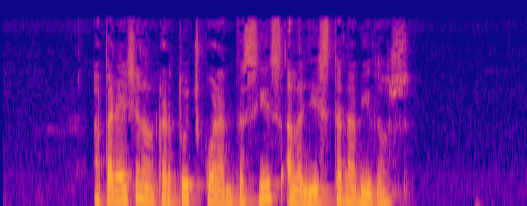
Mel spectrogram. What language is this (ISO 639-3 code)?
cat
